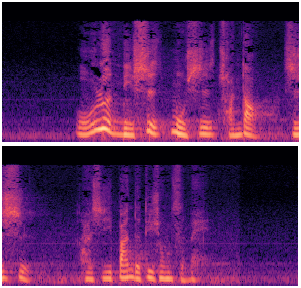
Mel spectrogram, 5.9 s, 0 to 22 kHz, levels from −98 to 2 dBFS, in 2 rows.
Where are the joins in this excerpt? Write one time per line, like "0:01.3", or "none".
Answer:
0:02.1
0:02.8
